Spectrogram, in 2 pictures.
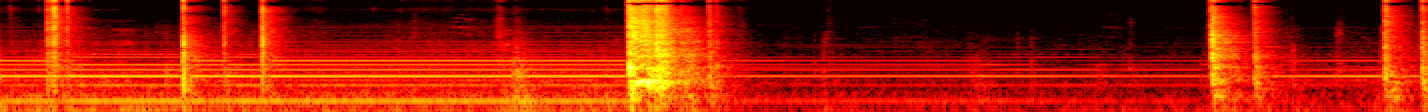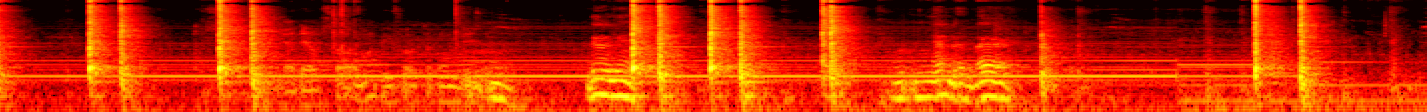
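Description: Electric fuel pump running with a steady hum while it is powered by hand from the battery through a clip lead, with sharp clicks as the lead touches and leaves the terminal. A loud snap comes a few seconds in, the hum stops for several seconds, then comes back and runs on.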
